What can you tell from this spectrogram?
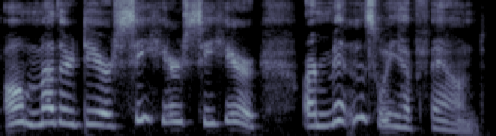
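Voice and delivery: little kittens showing off their found mittens; kittens crying out. A narrator's reading. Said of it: "and they began to cry".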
